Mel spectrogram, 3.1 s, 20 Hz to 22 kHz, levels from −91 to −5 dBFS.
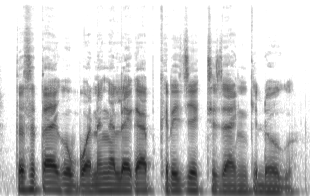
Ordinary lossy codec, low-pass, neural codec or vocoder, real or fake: none; 19.8 kHz; none; real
